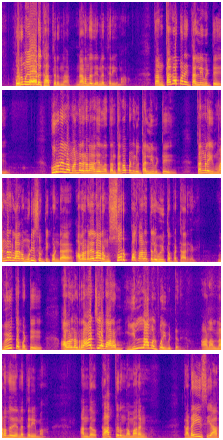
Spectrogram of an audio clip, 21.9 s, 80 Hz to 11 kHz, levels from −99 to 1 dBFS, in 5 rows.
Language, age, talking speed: Tamil, 40-59, 100 wpm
